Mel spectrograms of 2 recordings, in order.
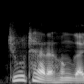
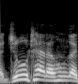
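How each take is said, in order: First: Said in the usual way. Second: Higher and louder second take; the echo of "झूठा रहूँगा" lifted high and louder; raised emphatic repeat. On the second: Shown as a demonstration. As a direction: push the repeat up hard. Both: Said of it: "repeated line, second one raised".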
